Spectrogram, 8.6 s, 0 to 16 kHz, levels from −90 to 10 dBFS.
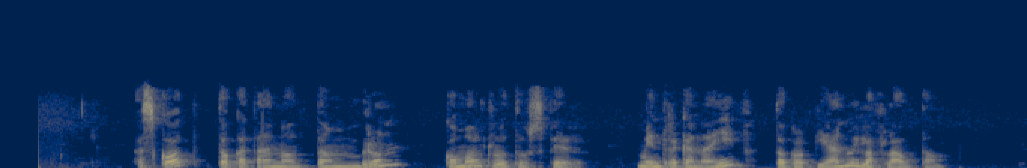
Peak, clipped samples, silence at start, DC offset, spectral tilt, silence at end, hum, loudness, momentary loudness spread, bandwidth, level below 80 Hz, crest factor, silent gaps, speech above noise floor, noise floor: -12 dBFS; under 0.1%; 1.15 s; under 0.1%; -5 dB/octave; 0.7 s; none; -30 LUFS; 8 LU; 8.2 kHz; -70 dBFS; 20 dB; none; 48 dB; -77 dBFS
